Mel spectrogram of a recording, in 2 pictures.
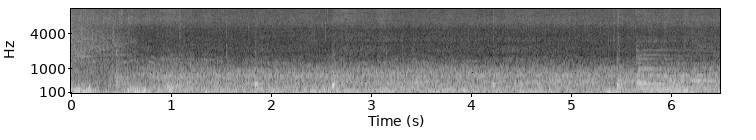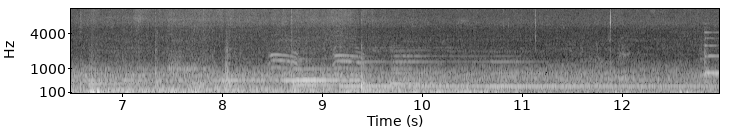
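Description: Low rumbling wind noise on the microphone. Background music with held notes comes in about six seconds in.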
